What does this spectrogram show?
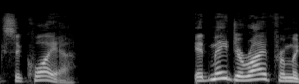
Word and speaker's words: Sequoyah: His Cherokee name was rendered in English as Sequoyah, though the exact pronunciation in Cherokee is something more like Sequoyah.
